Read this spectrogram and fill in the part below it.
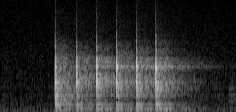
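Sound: knocking on a door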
